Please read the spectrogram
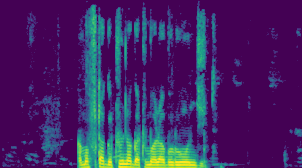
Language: Ganda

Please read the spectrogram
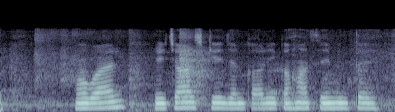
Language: Magahi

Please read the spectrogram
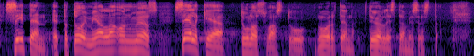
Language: Finnish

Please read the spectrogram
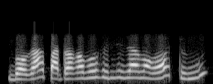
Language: Assamese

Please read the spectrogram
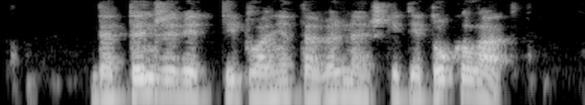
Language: Western Mari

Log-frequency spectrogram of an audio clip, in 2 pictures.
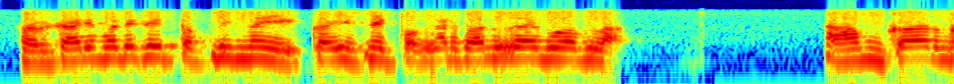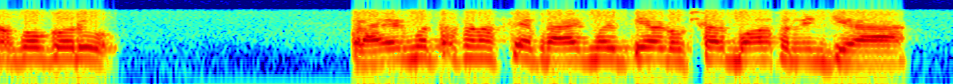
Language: Marathi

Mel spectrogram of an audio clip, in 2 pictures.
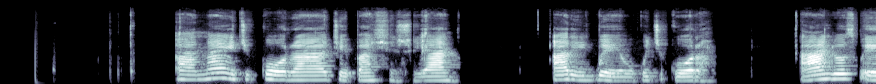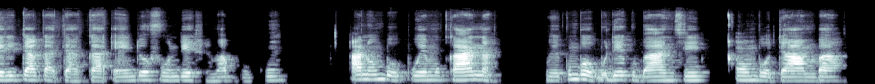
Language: Ndau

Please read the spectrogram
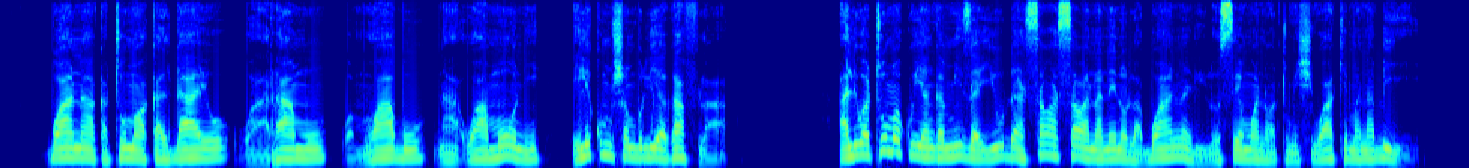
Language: Swahili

